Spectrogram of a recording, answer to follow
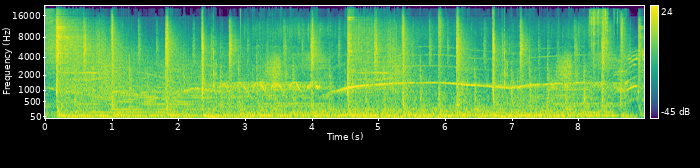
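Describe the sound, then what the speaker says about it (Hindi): A siren wails steadily, rising and falling over a dense, loud background of rumbling and clatter. "सायरन बजने लगे, धमाके होने लगे"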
